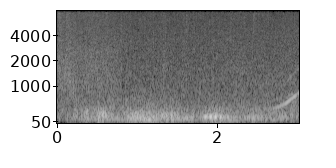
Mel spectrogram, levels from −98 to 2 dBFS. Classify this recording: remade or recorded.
recorded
